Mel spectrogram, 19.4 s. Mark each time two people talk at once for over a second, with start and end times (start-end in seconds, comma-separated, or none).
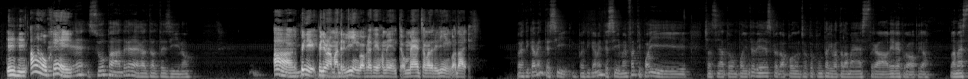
5.5-7.1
